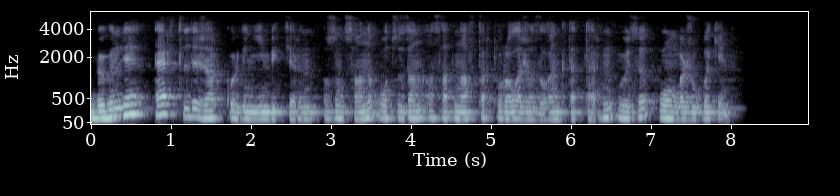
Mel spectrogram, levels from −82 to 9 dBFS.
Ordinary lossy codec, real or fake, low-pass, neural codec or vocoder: none; real; 5.4 kHz; none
